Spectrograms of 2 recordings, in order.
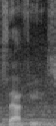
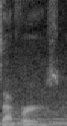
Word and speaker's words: Saffy's: The mall would also supposedly, right as of now, has a Stonecrest Book and Toy and maybe a Saffy's, which I mispronounced last time as Saffers, some dumb reason.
